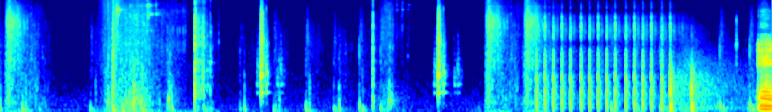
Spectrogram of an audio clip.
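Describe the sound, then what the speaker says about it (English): Gunfire in PUBG Mobile during a squad scrimmage: scattered single shots crack out at first, then a rapid automatic burst of evenly spaced shots rattles out, sharp and close. "And shots are already being fired."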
